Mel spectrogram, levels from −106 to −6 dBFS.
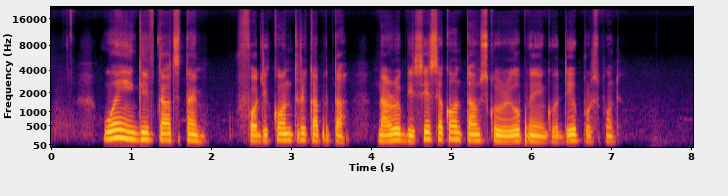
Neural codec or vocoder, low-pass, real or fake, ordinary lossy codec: autoencoder, 48 kHz, 128 numbers a frame, DAC-VAE, trained on Japanese speech; none; fake; none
